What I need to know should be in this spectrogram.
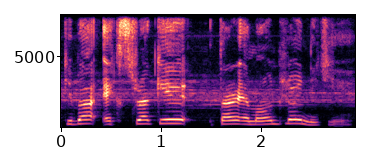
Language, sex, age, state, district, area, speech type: Assamese, female, 45-60, Assam, Dibrugarh, rural, spontaneous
